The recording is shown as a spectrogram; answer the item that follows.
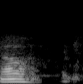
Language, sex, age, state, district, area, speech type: Odia, male, 60+, Odisha, Gajapati, rural, conversation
